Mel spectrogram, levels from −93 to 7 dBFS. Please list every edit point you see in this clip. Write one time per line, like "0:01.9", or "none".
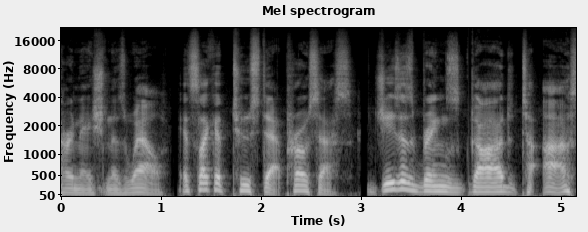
0:01.1
0:03.0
